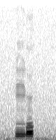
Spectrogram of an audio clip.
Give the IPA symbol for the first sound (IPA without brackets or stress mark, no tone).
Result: ŋ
